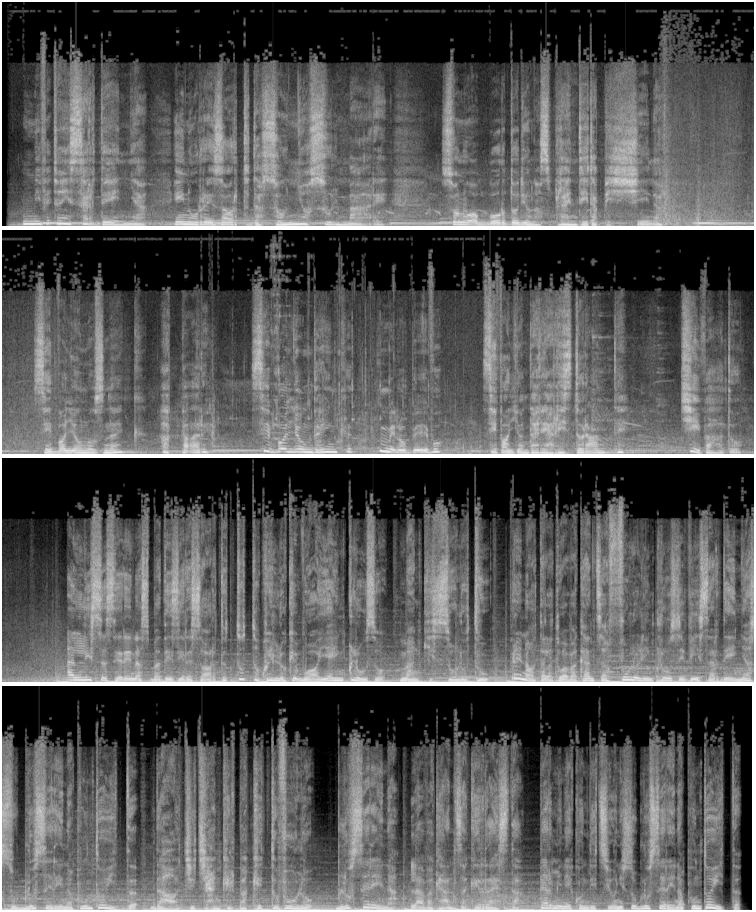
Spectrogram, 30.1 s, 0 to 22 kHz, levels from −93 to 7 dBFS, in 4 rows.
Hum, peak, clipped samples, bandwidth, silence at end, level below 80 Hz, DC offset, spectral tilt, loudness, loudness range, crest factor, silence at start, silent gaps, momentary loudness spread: none; 0 dBFS; under 0.1%; 19.5 kHz; 0.15 s; -20 dBFS; under 0.1%; -5 dB/octave; -9 LUFS; 3 LU; 10 dB; 0.1 s; none; 8 LU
